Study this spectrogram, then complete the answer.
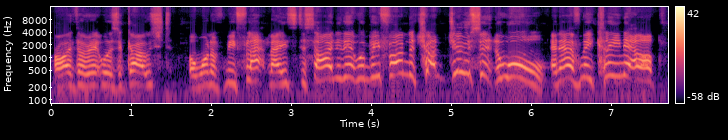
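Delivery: put-on story narration. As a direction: read it aloud as a drawn-out tale.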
